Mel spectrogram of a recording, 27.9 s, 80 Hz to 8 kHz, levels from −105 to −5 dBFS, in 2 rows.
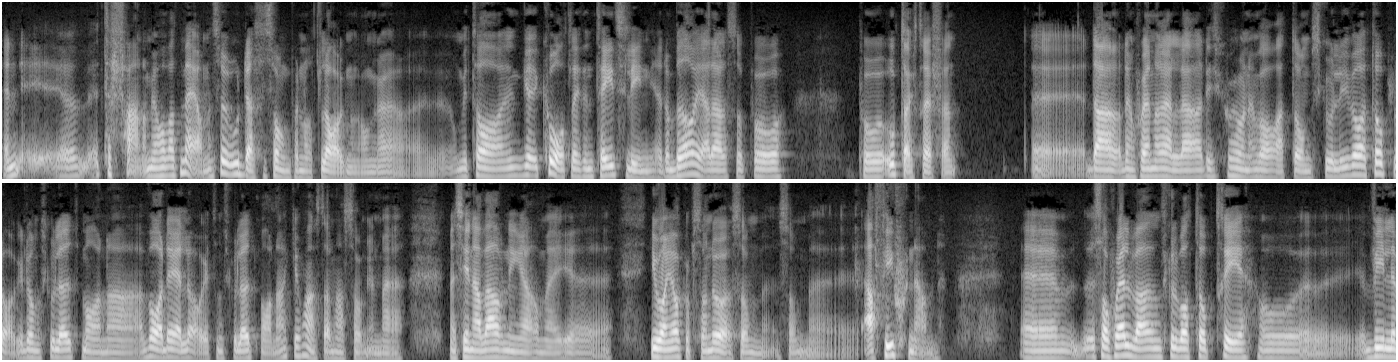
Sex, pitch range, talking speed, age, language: male, 115-140 Hz, 170 wpm, 20-39, Swedish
